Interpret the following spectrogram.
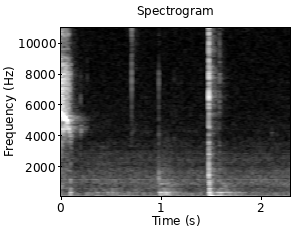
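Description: A single sharp click about one and a half seconds in, the click that advances a presentation slide, with two faint ticks before it over low room noise.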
